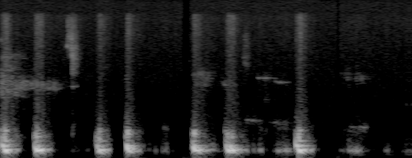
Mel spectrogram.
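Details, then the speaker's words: Simulated pulsatile tinnitus, an ear-noise example that coincides with the heartbeat: low, paired thumping pulses about once a second. "Escuchar una cosa no pulsátil que coincide con el latido cardíaco"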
